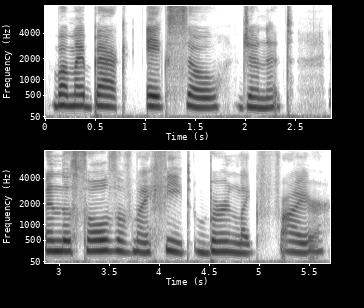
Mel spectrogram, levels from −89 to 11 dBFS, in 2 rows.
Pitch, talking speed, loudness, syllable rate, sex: 235 Hz, 155 wpm, -16 LUFS, 3.8 syllables/s, female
